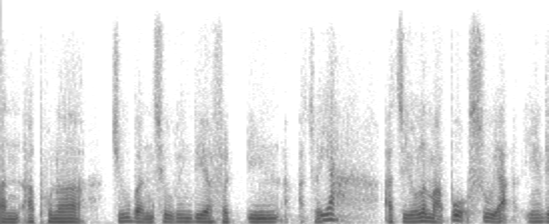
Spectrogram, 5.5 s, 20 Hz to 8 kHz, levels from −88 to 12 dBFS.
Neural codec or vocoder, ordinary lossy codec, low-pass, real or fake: codec, 16 kHz in and 24 kHz out, 0.4 kbps, LongCat-Audio-Codec, fine tuned four codebook decoder; Opus, 16 kbps; 7.2 kHz; fake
